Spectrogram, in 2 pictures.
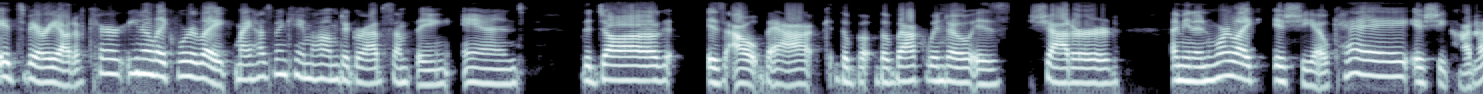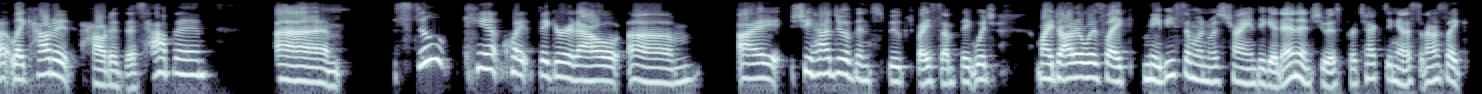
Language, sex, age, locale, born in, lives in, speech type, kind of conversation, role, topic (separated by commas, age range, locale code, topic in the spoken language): English, female, 45-49, en-US, United States, United States, conversation, unstructured, none, What is the funniest thing a pet has done around you?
